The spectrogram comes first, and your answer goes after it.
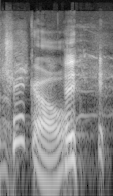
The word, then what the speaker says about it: Chico: my world he was working it yeah it's pronounced Chico that's crazy Chico many started the chick-fil-a a restaurant that's a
